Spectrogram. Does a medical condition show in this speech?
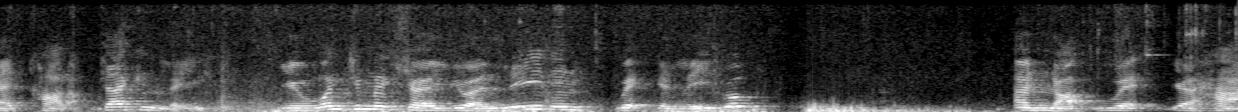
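Yes: cerebral palsy; mild, ataxic type.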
